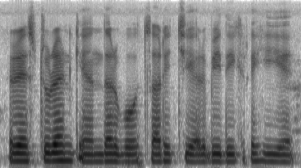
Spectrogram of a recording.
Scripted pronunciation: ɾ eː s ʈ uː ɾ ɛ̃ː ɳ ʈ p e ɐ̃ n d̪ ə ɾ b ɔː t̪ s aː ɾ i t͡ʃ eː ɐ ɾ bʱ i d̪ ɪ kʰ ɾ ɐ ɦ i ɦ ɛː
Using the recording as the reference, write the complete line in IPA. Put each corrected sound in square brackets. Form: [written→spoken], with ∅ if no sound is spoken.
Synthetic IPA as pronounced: ɾ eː s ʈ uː ɾ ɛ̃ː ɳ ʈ [p→k] e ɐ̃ n d̪ ə ɾ b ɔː t̪ s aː ɾ i t͡ʃ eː [ɐ→ə] ɾ bʱ i d̪ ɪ kʰ ɾ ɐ ɦ i ɦ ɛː

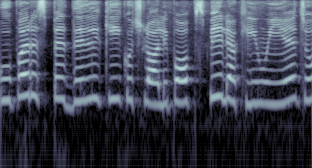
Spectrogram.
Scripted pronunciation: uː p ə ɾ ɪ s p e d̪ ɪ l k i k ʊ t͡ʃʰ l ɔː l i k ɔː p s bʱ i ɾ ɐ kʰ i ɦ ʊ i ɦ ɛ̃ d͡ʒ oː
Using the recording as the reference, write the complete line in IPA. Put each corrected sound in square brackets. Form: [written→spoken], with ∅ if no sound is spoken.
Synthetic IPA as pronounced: uː p ə ɾ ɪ s p e d̪ ɪ l k i k ʊ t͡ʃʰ l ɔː l i [k→p] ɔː p s bʱ i ɾ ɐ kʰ i ɦ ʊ i ɦ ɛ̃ d͡ʒ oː

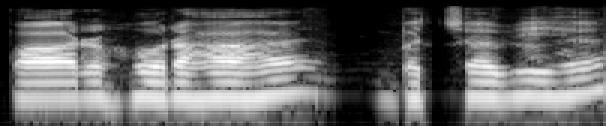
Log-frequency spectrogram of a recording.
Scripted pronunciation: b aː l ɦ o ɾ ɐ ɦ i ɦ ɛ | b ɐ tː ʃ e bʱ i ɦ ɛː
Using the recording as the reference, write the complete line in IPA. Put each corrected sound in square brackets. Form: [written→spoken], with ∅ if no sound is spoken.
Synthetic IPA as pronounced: [b→p] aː [l→ɾ] ɦ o ɾ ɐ ɦ [i→a] ɦ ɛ | b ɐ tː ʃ [e→a] bʱ i ɦ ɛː

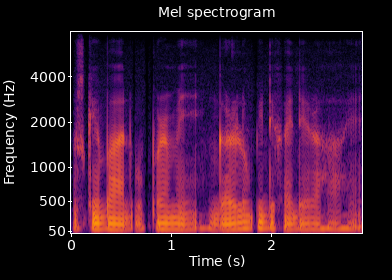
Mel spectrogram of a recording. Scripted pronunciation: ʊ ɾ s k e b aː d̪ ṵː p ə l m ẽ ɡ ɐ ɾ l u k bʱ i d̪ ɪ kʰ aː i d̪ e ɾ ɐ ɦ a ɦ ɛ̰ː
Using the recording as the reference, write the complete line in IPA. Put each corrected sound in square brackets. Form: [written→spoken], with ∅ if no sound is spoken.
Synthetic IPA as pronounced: ʊ [ɾ→∅] s k e b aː d̪ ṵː p ə [l→ɾ] m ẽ ɡ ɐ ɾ l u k bʱ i d̪ ɪ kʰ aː i d̪ e ɾ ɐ ɦ a ɦ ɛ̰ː

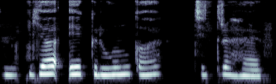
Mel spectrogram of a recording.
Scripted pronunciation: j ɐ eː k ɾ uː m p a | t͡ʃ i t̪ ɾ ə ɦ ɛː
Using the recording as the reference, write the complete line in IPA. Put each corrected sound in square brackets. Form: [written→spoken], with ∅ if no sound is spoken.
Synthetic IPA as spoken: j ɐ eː k ɾ uː m [p→k] a | t͡ʃ [i→ɪ] t̪ ɾ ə ɦ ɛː

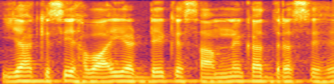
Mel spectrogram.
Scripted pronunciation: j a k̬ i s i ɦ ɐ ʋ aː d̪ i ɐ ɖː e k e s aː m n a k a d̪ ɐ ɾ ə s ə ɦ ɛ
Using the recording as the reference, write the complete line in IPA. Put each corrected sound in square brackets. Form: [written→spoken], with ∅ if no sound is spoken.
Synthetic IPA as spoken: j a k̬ [i→ɪ] s i ɦ ɐ ʋ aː [d̪→∅] i ɐ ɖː e k e s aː m n [a→e] k a d̪ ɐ ɾ ə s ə ɦ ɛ

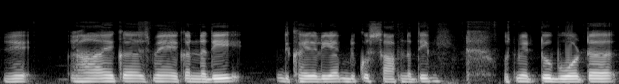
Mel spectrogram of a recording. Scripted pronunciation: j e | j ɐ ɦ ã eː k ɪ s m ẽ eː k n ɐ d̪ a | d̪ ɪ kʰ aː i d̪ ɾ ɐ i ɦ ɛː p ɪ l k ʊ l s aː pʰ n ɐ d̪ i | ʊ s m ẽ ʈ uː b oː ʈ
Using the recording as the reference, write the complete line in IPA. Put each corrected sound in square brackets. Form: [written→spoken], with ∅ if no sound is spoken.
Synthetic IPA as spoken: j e | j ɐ ɦ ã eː k ɪ s m ẽ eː k n ɐ d̪ [a→i] | d̪ ɪ kʰ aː i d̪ ɾ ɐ i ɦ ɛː [p→b] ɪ l k ʊ l s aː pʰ n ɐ d̪ i | ʊ s m ẽ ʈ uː b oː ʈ

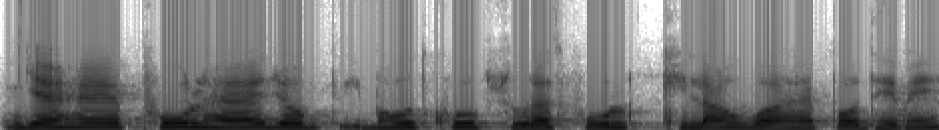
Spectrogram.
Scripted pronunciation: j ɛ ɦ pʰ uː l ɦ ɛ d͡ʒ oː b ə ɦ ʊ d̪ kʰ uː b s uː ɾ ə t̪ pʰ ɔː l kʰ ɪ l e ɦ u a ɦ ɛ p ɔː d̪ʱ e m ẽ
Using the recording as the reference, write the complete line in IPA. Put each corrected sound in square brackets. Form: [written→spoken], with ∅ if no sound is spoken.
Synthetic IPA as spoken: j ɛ ɦ pʰ uː l ɦ ɛ d͡ʒ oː b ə ɦ ʊ [d̪→t̪] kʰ uː b s uː ɾ ə t̪ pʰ [ɔː→uː] l kʰ ɪ l [e→a] ɦ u a ɦ ɛ p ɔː d̪ʱ e m ẽ

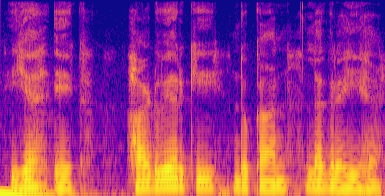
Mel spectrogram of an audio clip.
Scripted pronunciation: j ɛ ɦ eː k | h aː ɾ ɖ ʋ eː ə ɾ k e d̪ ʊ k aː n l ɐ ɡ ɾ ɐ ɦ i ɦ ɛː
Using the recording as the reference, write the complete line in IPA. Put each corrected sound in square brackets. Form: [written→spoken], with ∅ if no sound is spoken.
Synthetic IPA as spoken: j ɛ ɦ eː k | h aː ɾ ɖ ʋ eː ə ɾ k [e→i] d̪ ʊ k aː n l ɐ ɡ ɾ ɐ ɦ i ɦ ɛː

